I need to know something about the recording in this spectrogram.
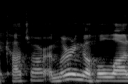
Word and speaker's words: Qatar: Apparently, you're supposed to say Qatar.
